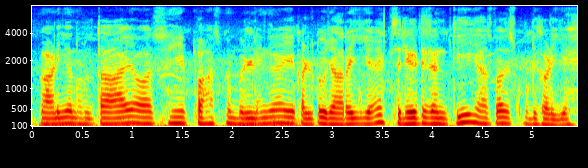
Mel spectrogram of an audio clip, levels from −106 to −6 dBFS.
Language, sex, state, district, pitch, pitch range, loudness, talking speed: Hindi, male, Uttar Pradesh, Budaun, 145 Hz, 140-150 Hz, -16 LUFS, 240 wpm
